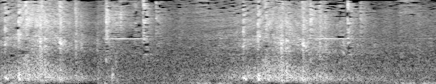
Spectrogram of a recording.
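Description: Two rushing whooshes, each swelling and fading like a train speeding past, about two and a half seconds apart, each followed by a short high beep.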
